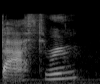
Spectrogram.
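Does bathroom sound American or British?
American. It is said in an American accent. The speaker comes from America. "as they do it in America"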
